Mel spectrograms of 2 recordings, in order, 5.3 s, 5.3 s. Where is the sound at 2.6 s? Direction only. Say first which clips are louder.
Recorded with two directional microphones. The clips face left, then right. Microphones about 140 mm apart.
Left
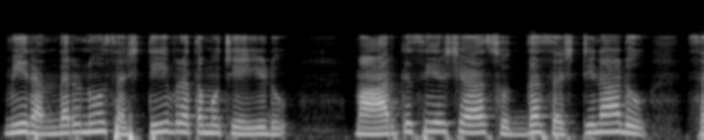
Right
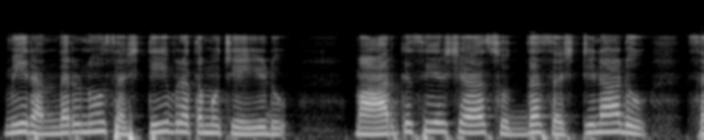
Even; 35° right (ahead or behind).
